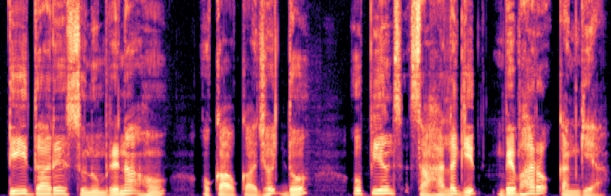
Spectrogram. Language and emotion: Santali, neutral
